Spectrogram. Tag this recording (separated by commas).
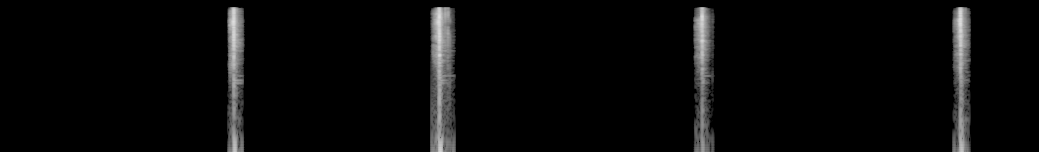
strike lighter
